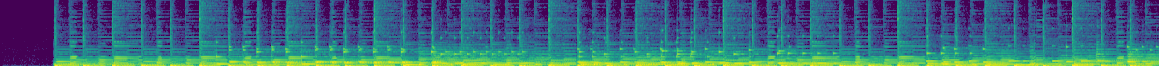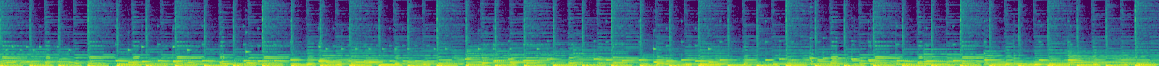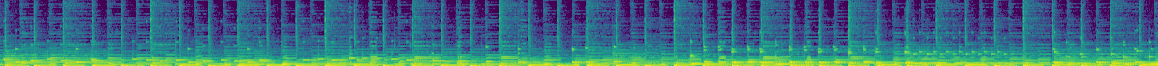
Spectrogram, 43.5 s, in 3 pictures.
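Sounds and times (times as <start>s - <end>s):
marimba: 0.7s - 43.4s.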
